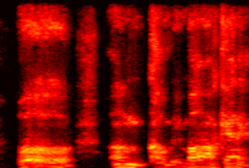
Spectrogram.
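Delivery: high, taunting mock parody voice. Describing how his fans imitate him, doing their mock voice of him. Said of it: "they do a mock voice of me".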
